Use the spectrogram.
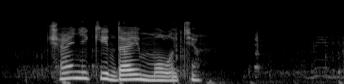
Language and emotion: Russian, neutral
